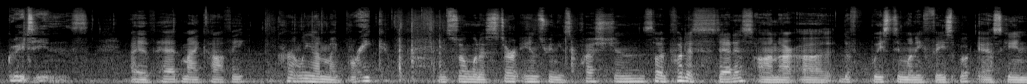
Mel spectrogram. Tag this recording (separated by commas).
inside a large room or hall, Speech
